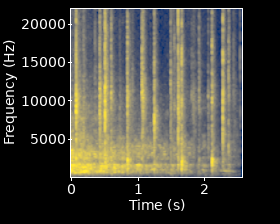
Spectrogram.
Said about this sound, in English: Two applause breaks. Amidst all the groans. Yeah. Yeah. What it is I am losing them and then winning them back. And they are so surprised, they cannot help but clap.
